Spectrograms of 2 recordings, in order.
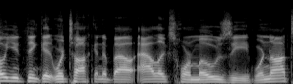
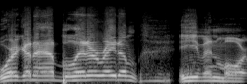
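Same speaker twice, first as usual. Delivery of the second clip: big, exaggerated cartoony voice, pitched up; 6 semitones higher than usual. Repeating the line again after laughing: imitating Donald Trump. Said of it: "talk like a Looney Tunes character".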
